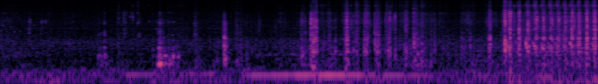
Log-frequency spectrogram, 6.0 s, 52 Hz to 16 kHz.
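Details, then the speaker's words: High-mileage GX470 during brake fluid bleeding per the manual. A steady low electric drone with some clicking as the brake actuator pump runs normally; once it shuts off, bleeding can start. "Okay, so that's the sound you're looking to hear. That's the pump running."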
